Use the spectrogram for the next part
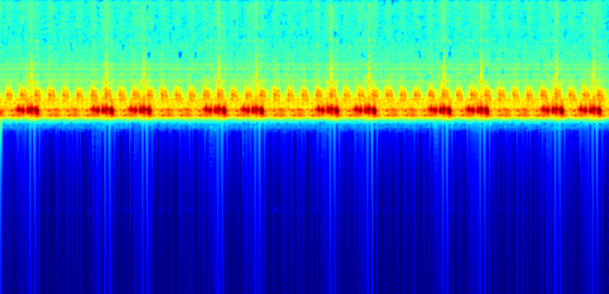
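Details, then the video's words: Crickets chirping steadily at night: high, thin pulsed trills in short bursts about twice a second, each burst a quick run of ticking pulses, with no low sounds and no other animals or noise. "Calming Cricket Sounds"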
